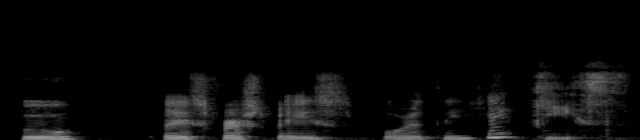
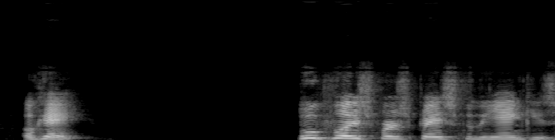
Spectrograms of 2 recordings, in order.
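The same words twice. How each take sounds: First: Slow, hushed retold question, rising at the end; quietly persistent. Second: Loud, higher retold quizzing; insistent demand. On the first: Suspicious man repeats his test question, quietly insistent. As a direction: ask it softly and deliberately, word by word. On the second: Man quizzing her at the worst moment, loudly insistent. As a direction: fire the question out abruptly and firmly.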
